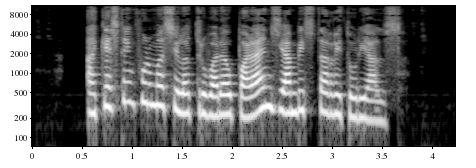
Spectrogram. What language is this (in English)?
Catalan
